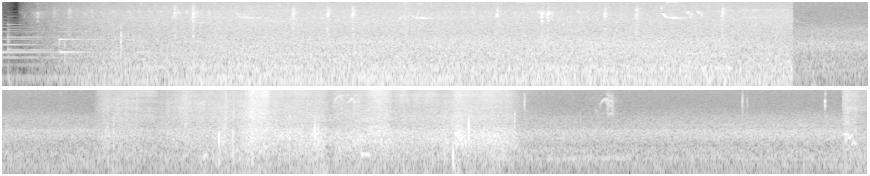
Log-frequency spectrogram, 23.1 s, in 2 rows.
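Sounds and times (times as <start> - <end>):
small birds chirping and whistling: 0.4 - 5.8, 6.6 - 10.4, 13.0 - 17.8, 19.5 - 19.8
steady rustling: 9.7 - 20.2.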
